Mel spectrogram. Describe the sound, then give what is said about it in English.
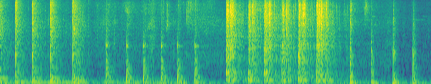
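A rapid series of loud knocks on a wooden front door, in two bursts of repeated raps with a short pause between them, no voices present; a Bernie Sanders campaign canvasser knocking door after door, walking slushy sidewalks. “She knocks on door after door.”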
